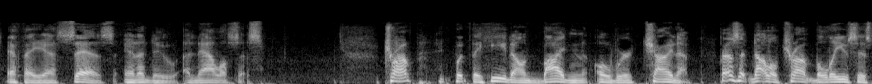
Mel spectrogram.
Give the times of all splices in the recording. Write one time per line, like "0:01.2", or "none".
0:04.5
0:07.1

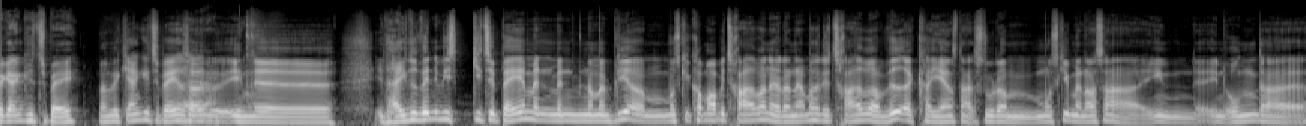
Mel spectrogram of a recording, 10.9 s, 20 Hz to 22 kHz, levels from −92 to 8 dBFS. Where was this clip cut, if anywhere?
none

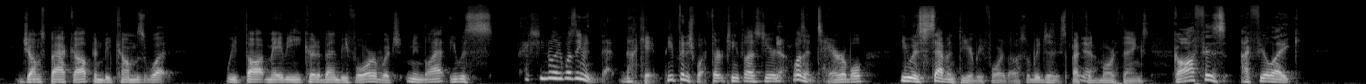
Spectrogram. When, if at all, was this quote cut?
0:11.7

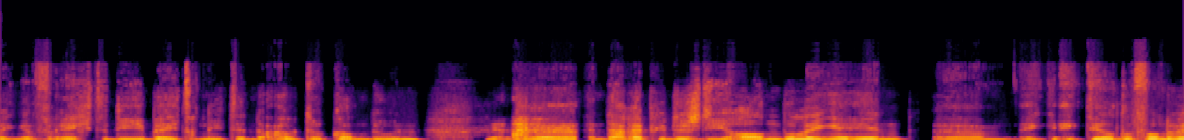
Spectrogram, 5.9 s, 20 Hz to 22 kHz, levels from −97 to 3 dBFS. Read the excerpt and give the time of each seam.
0:02.9
0:04.6

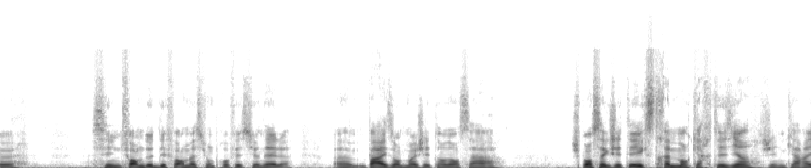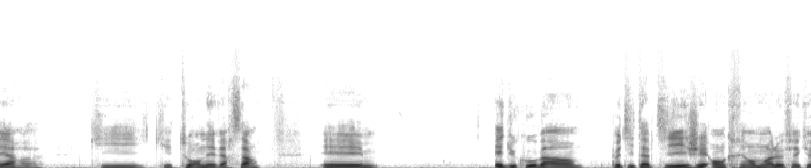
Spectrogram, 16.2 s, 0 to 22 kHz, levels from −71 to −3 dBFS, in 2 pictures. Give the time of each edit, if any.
none

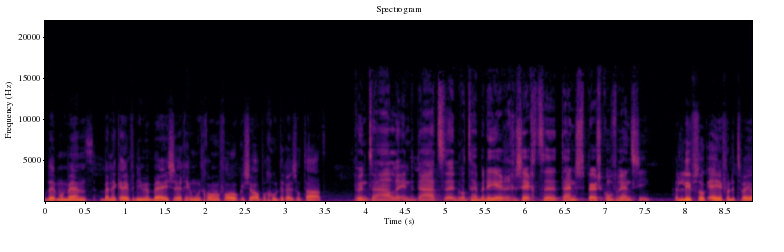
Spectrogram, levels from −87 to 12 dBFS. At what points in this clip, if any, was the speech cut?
0:05.2
0:07.8

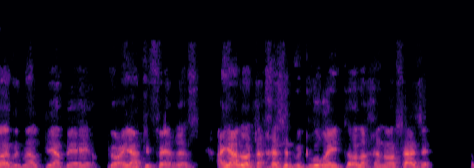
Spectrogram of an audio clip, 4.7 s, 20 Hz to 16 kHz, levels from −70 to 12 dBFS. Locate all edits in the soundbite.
0:01.0

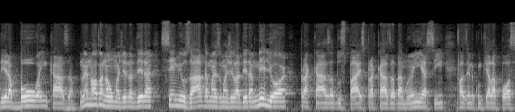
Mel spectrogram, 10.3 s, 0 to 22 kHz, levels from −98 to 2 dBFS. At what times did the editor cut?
0:01.6

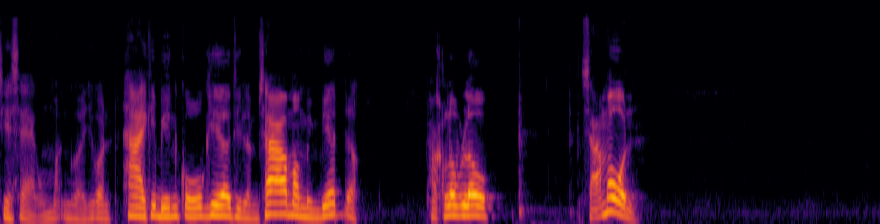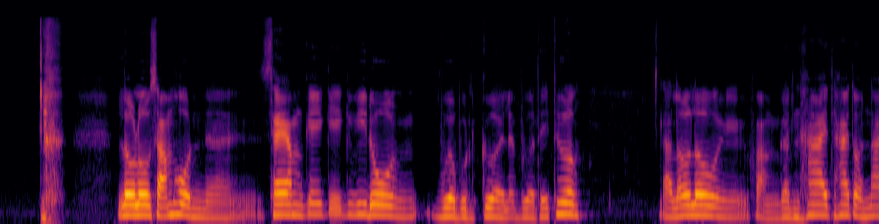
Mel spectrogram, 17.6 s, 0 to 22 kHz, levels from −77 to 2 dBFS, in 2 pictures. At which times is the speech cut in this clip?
0:01.2

